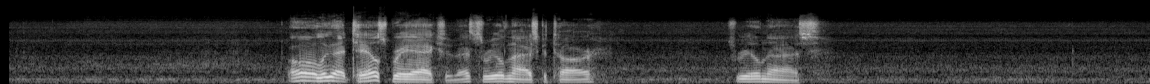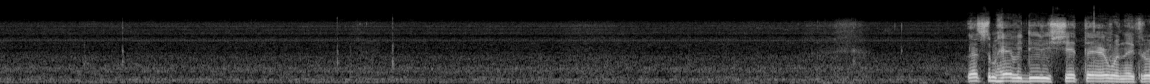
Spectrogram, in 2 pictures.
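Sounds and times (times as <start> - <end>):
steady background hiss: 0.1 - 23.0.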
